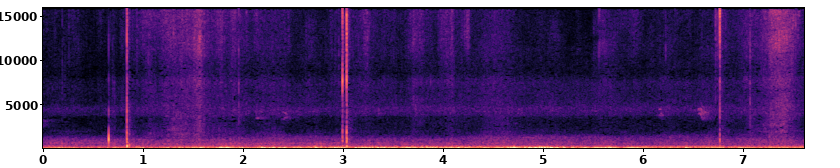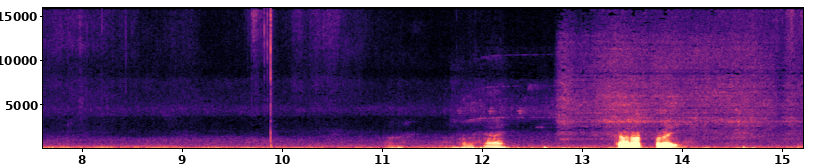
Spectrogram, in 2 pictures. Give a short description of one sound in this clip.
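Plants rustle and snap as a hand pulls them from the grass.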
